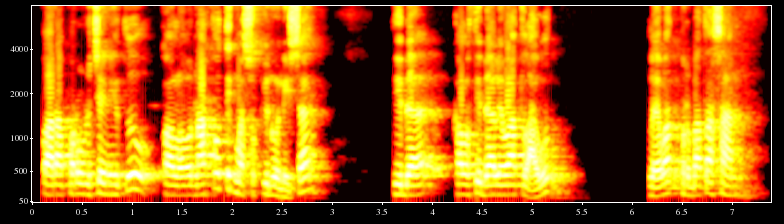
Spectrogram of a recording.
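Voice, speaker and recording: With audible room echo, a man with a fairly high voice speaks at a moderate pace and very even loudness. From West Java, Bandung (Sundanese). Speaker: lawyer and legal aid organization leader. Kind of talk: podcast interview. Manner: casual, repetitive fillers.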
